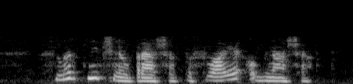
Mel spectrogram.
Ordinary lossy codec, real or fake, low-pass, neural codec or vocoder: MP3, 32 kbps; real; 3.6 kHz; none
